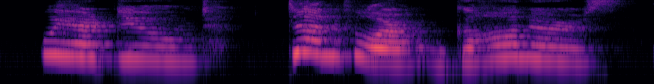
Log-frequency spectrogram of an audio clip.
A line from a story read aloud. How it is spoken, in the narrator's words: wailing at the top of his lungs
